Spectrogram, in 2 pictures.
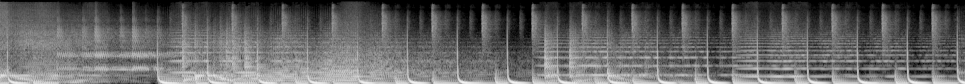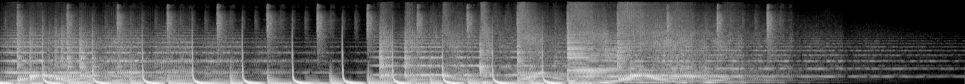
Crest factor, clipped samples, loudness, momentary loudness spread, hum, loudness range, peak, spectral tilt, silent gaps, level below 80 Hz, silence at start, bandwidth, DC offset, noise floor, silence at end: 10 dB; under 0.1%; -11 LUFS; 6 LU; none; 2 LU; 0 dBFS; -5 dB/octave; none; -12 dBFS; 0 s; over 20 kHz; under 0.1%; -40 dBFS; 0.9 s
